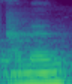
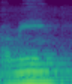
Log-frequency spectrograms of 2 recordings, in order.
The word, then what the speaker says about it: amen: Now we will do dua which is silent prayer and at the end we will say amen or a mean with which we will end the prayer.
